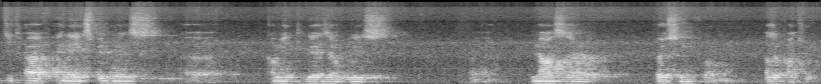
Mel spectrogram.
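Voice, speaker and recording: Teen boy student, halting exam answers, deep and slow, recorded in an echoey classroom with a distant mic. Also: little pitch movement, darkish tone, slight background noise. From Kazakhstan. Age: teens. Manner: halting, many filler sounds. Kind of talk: spoken English exam answers. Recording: echoey room from far off.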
